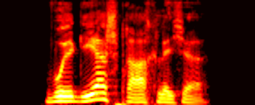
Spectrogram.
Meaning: inflection of vulgärsprachlich: 1. strong/mixed nominative/accusative feminine singular 2. strong nominative/accusative plural 3. weak nominative all-gender singular
- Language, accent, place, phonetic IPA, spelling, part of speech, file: German, Germany, Berlin, [vʊlˈɡɛːɐ̯ˌʃpʁaːxlɪçə], vulgärsprachliche, adjective, De-vulgärsprachliche.ogg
